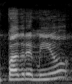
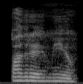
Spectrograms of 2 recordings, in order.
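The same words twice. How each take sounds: First: Exclaimed, desperate. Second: Soft, hushed "Padre mío", head bowed; quiet, downcast. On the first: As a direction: cry out "Padre mío" in desperation. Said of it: "Lo hizo exaltado". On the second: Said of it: "romántico, o silencio, cabizbajo". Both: Shown as a demonstration.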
